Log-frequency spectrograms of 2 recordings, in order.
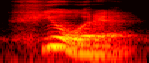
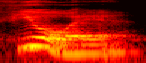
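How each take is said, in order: Both takes have the same delivery.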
